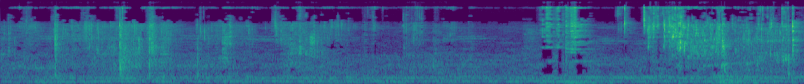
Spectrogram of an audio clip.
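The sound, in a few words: tap water poured for besan and rava chilla batter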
